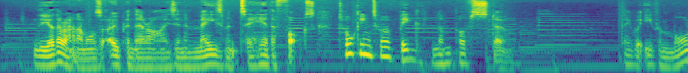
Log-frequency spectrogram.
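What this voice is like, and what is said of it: Usual voice. Nothing is said of it.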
